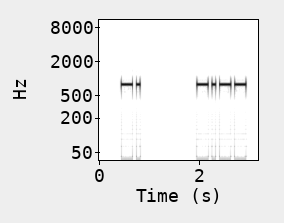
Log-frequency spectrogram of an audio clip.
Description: Morse code, heard as a keyed tone, about 16 wpm, 800 Hz. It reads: N Y
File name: Special INGs-mp3s / Special INGs-mp3s / Slow ing @15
